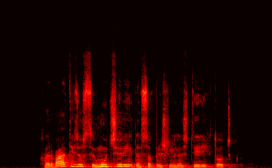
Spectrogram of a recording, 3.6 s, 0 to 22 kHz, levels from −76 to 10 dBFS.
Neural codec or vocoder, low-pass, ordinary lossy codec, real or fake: vocoder, 44.1 kHz, 128 mel bands, Pupu-Vocoder; 19.8 kHz; none; fake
